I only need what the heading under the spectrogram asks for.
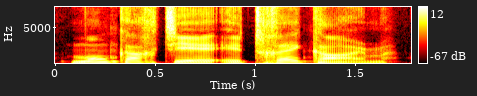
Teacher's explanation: give it that very subtle soft uh sound at the end when you pronounce it. Not a hard stop, just a gentle breath to make it sound natural.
